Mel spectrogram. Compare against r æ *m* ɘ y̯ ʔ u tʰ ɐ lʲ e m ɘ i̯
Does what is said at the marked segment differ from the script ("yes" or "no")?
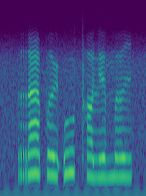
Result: yes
